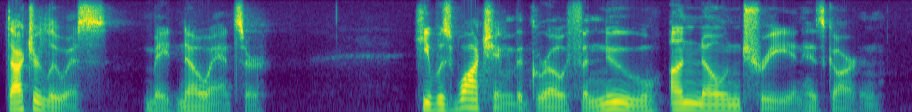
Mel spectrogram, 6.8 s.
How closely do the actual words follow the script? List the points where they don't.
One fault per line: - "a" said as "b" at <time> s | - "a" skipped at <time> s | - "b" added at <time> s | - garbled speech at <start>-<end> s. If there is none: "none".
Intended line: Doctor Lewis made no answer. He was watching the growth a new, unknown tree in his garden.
none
